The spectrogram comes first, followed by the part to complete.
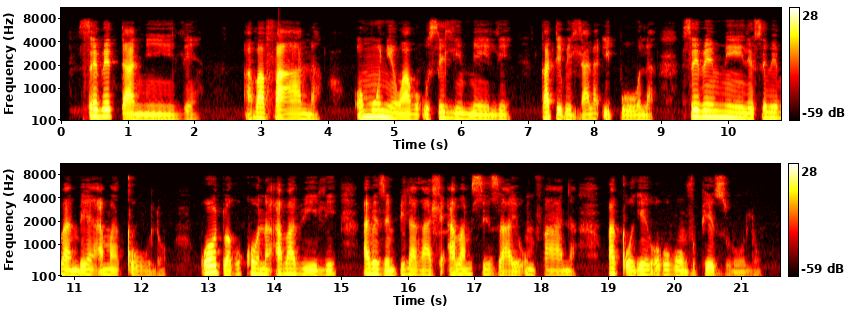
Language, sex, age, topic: North Ndebele, male, 36-49, health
